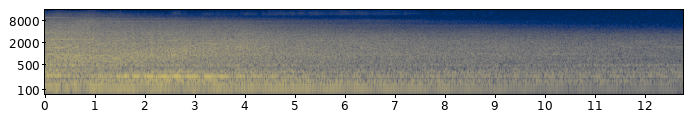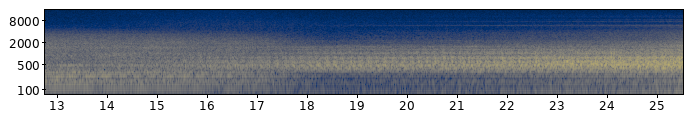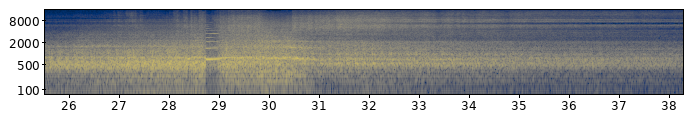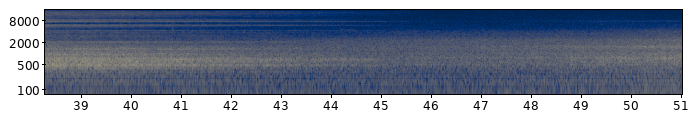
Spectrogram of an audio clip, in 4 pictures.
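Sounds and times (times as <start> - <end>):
freight train wheels on rails: 0.0 - 51.0
train horn blast: 28.2 - 34.8.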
